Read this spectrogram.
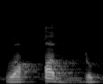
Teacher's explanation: ان حروف کو ادا کرتے وقت آواز ان کے مخرج میں ایسی بلندی اور زور کے ساتھ ٹھہرتی ہے کہ سانس جاری رہنا بند ہو جاتا ہے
